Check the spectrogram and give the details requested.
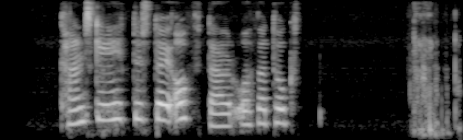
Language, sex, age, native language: Icelandic, female, 30-39, Icelandic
